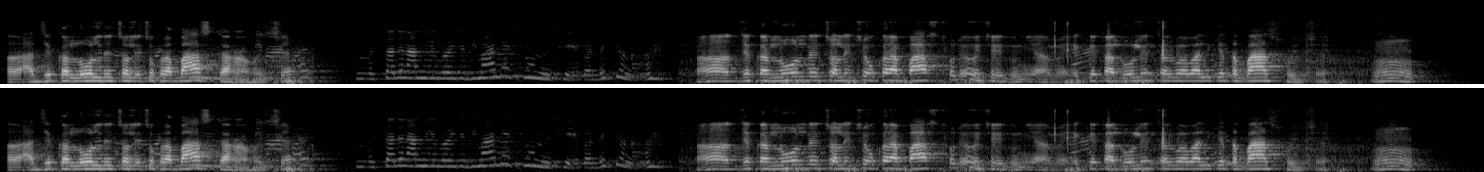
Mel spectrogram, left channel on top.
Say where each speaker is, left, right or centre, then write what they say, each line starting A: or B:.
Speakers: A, on the left (about 75°); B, on the right (about 40°).
A: आ जकर लोल
B: सजन
A: नहि
B: मतलब
A: चलै छै
B: मस्ट
A: ओकरा
B: सुन
A: वास कहाँ
B: दिमाग
A: होइ छैय
B: कहै सजन आदमी के कहे छै एकर दिमागे शून छै एकर देखियौ ने
A: ह जेकर लोल नहि चले छै ओकरा बास थोड़े होय छै दुनिआँमे
B: बाँस
A: एकेटा
B: नहि
A: लोले
B: होइ छै ओकरा
A: चलबऽ
B: दुनिया
A: बालीके
B: मे
A: तऽ वास होइ छै हू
